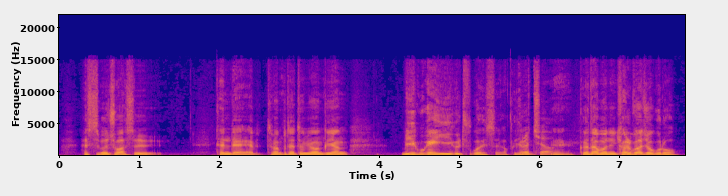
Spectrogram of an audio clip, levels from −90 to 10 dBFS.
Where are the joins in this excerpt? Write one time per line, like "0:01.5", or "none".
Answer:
0:05.4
